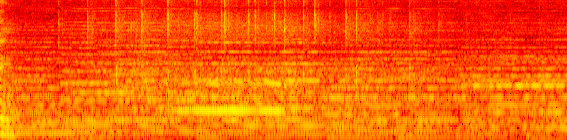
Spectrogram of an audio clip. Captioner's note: attendees applauding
